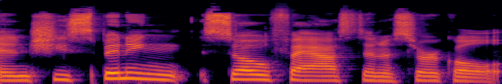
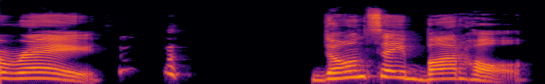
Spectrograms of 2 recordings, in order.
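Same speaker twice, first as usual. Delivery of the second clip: louder scolding parent; 5 semitones higher, 4 dB louder, slower than usual. Retold or imitated. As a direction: scold the child, half laughing. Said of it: "I go".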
